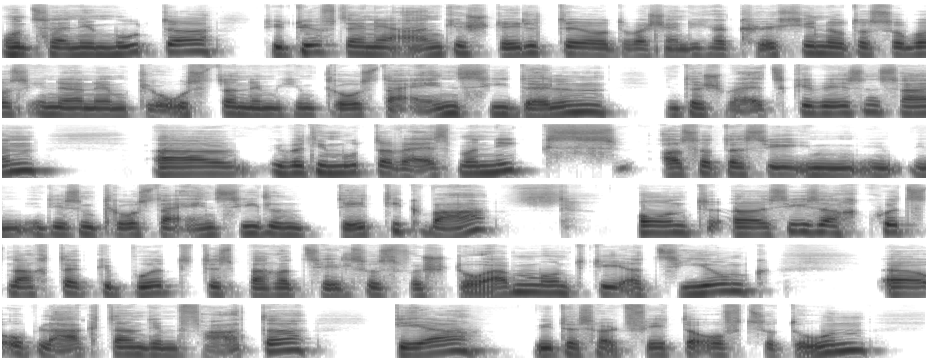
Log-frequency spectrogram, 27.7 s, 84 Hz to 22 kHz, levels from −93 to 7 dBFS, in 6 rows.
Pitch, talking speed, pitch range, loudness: 130 Hz, 145 wpm, 120-155 Hz, -24 LUFS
